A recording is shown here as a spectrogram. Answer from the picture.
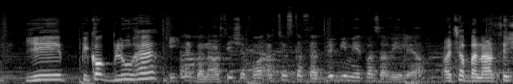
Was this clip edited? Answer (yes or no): yes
